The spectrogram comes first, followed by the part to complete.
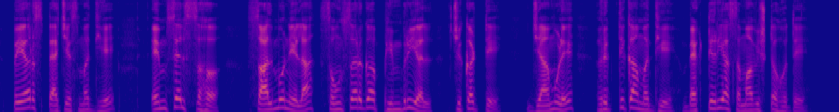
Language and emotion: Marathi, neutral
